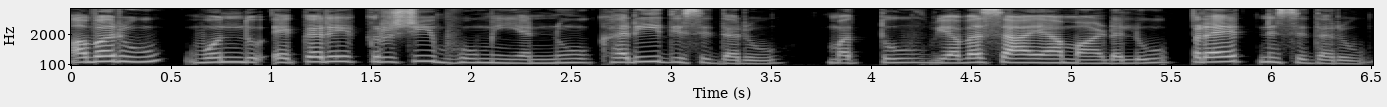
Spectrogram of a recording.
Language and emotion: Kannada, neutral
